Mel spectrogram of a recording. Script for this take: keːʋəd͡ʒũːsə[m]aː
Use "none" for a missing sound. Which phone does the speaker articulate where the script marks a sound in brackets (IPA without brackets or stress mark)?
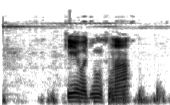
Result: n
